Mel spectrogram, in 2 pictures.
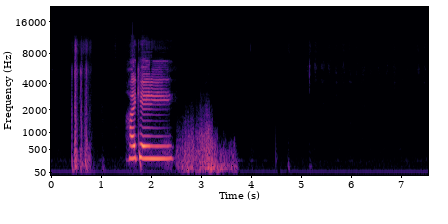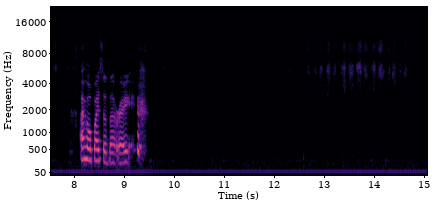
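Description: An eraser rubs back and forth on paper.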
